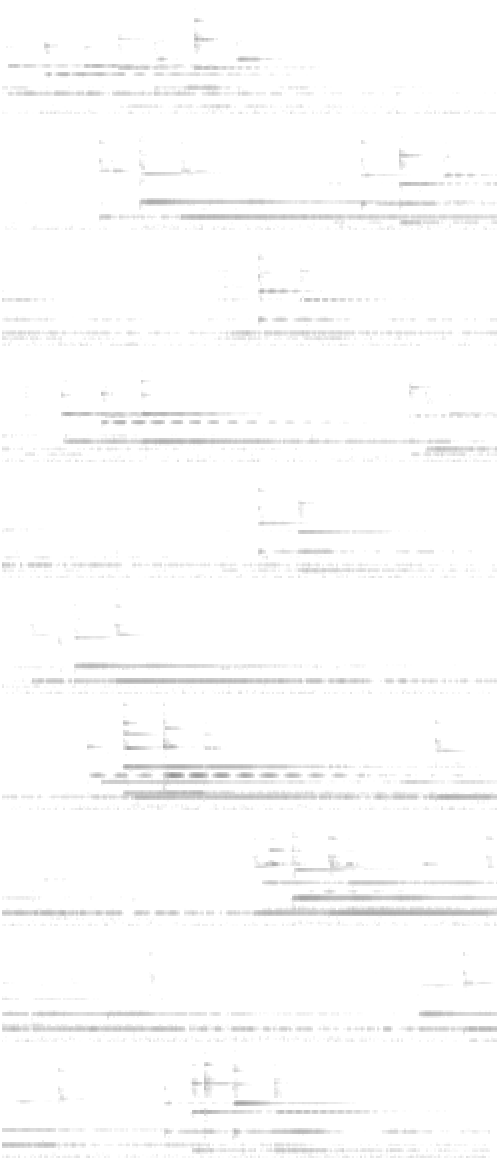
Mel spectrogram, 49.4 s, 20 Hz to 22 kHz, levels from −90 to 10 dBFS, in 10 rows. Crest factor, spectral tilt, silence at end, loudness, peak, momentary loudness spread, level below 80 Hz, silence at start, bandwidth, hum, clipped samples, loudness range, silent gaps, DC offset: 24 dB; -1 dB/octave; 0 s; -61 LUFS; -40 dBFS; 13 LU; under -90 dBFS; 0 s; 19 kHz; none; under 0.1%; 11 LU; none; under 0.1%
